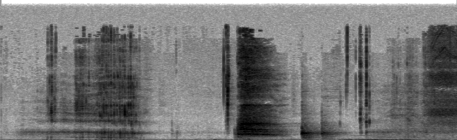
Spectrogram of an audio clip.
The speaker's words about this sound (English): Anyway, coffee sip.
